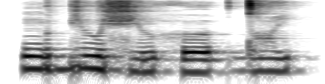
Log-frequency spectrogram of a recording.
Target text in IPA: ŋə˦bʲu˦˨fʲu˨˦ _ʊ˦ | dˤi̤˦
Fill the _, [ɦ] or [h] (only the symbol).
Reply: h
